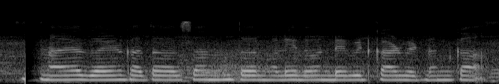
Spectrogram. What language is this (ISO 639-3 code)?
mar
